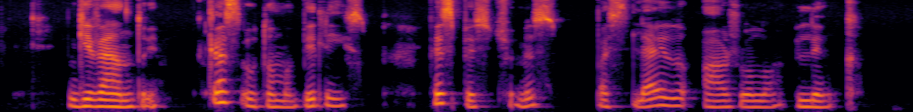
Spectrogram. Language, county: Lithuanian, Kaunas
